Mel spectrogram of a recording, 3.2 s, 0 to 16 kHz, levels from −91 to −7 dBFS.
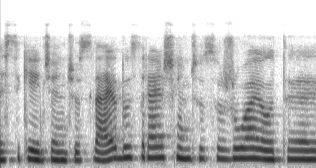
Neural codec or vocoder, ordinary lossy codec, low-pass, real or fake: none; Opus, 32 kbps; 7.2 kHz; real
